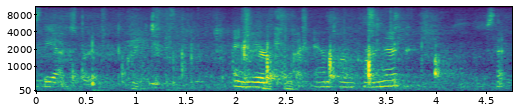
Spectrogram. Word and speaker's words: Korinek: And you're Anton Korinek. Is that pronounced your name right?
